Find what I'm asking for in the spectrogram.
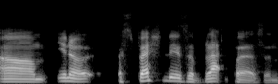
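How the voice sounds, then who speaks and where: Someone with a British accent speaks at a fairly slow pace. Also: man, dry, close sound with no echo. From England, London. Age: 40s. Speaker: caller. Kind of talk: casual chat. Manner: halting.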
